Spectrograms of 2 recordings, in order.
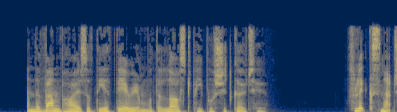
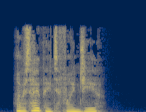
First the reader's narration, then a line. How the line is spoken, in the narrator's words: Flick said breathlessly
